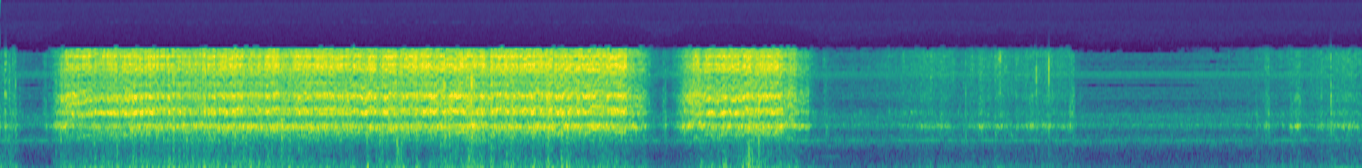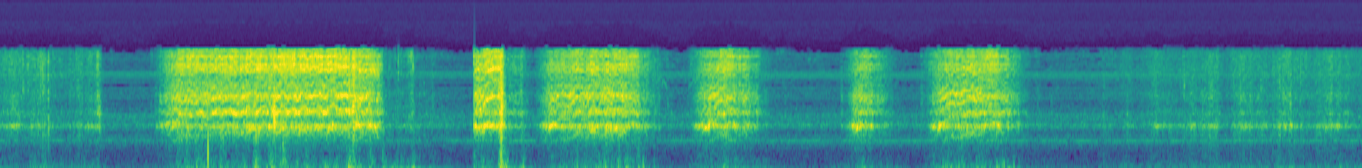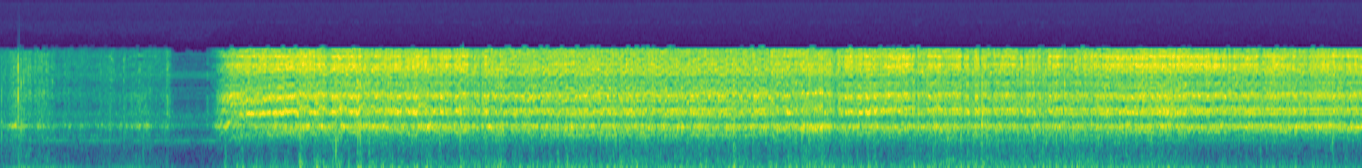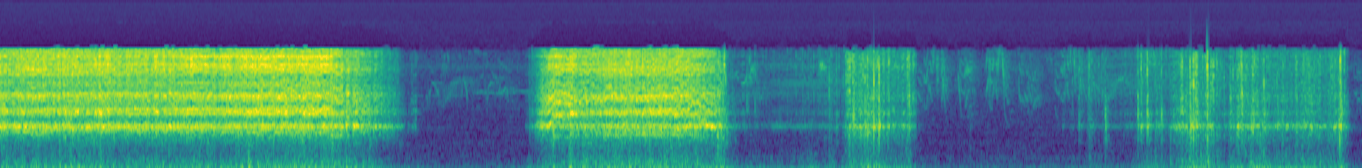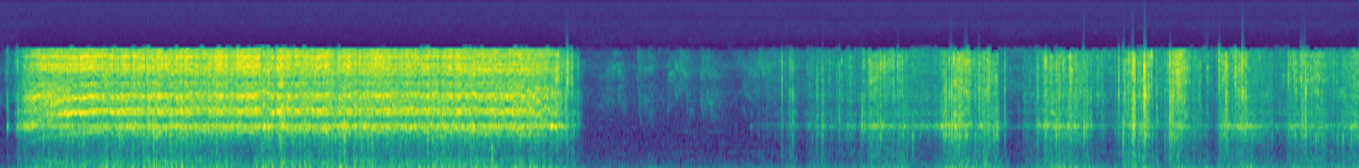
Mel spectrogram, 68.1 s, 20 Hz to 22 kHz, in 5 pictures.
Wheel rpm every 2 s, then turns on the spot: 140, 230, 230, 140, 30, 10, 10, 50, 170, 110, 50, 50, 10, 20, 40, 220, 220, 220, 230, 220, 230, 220, 40, 130, 20, 0, 10, 110, 230, 210, 10, 10, 20, 20.
8-14 24-28 48-50 52-54 60-68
